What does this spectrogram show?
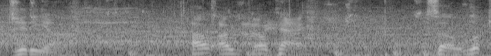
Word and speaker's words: Jidion: Marty there she knows it's jyon jyon is how you say his name jyon oh oh okay so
